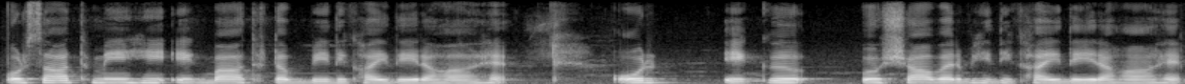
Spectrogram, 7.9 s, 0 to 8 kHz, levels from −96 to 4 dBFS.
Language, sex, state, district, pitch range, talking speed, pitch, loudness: Hindi, female, Haryana, Charkhi Dadri, 155-180 Hz, 145 wpm, 165 Hz, -15 LUFS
